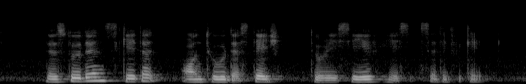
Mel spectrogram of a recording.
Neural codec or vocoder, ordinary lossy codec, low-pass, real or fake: none; MP3, 48 kbps; 7.2 kHz; real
